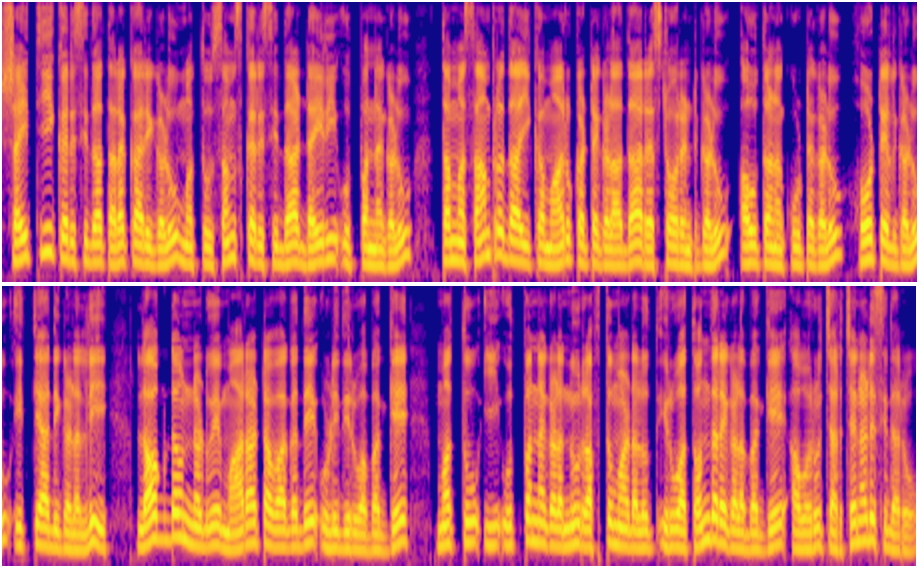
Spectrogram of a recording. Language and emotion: Kannada, neutral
